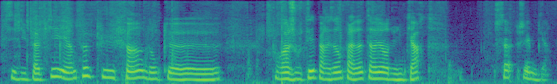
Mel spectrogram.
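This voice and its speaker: This is a woman speaking. Her pitch is medium. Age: 60s. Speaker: crafting vlogger. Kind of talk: casual haul video. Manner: hesitant, many fillers.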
